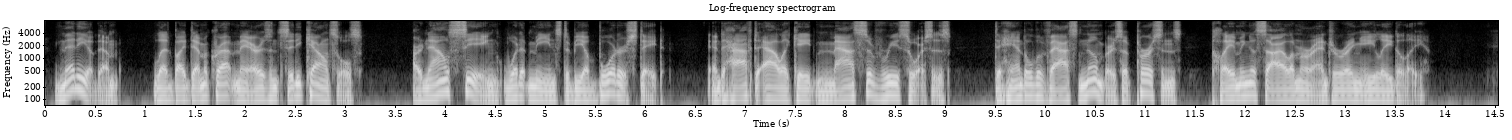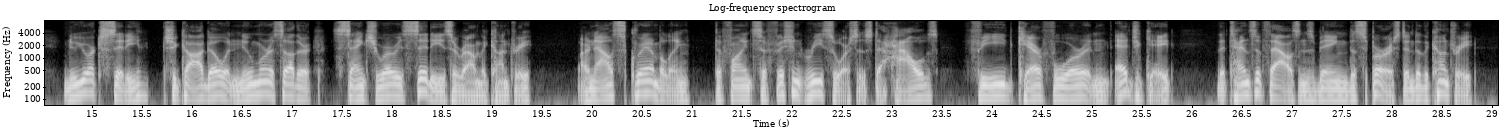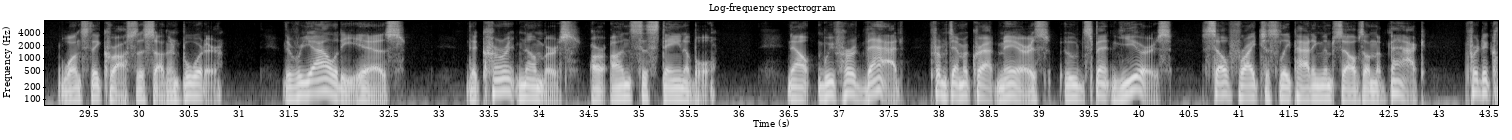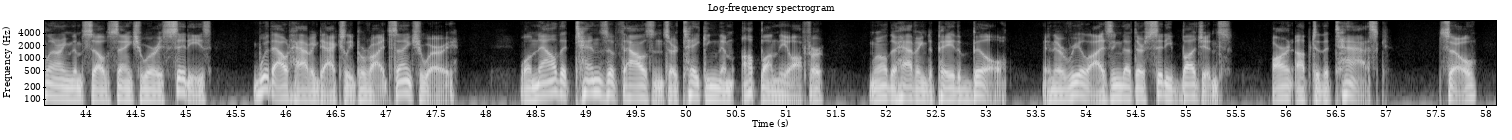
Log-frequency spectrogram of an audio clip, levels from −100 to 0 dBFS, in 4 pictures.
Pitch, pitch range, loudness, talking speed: 95 Hz, 80-115 Hz, -18 LUFS, 155 wpm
